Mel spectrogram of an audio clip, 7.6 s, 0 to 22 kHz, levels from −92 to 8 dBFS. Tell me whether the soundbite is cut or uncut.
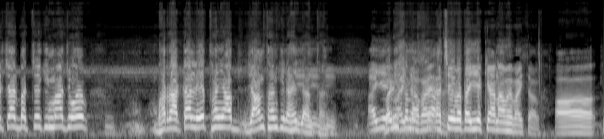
uncut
